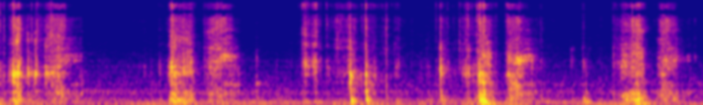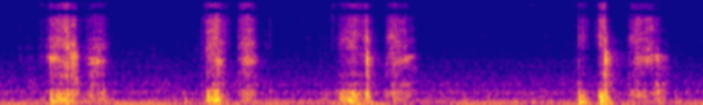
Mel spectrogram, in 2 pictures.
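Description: Knife slicing through a green bell pepper on a cutting board: short crisp crunching cuts with the blade knocking the board, about ten of them spaced a second or two apart.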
